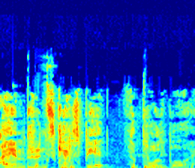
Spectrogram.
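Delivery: fake, put-on Spanish accent. Mocking the movie's fake accent as Prince Caspian: Prince Caspian's fake Spanish accent. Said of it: "that fake Spanish accent?".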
